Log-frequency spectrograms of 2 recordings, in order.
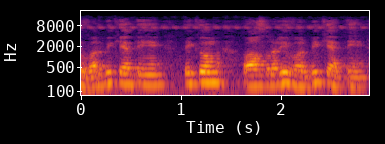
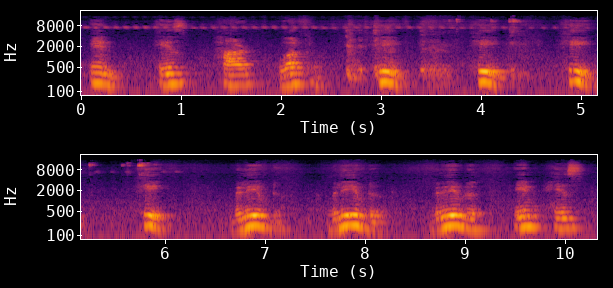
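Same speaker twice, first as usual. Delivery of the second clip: word-by-word drill; much slower than usual. Shown as a demonstration. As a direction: break it up for the class. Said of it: "तीसरा sentence देखिए". (टुकड़ों में अभ्यास)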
